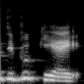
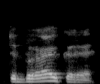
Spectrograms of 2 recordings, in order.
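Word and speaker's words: Pedro De Bruyckere: his name wrong, Pedro de Bruquier. No, that's completely wrong. Pedro. Oh, okay. Is, as in the Spanish way, and his last name is de Bruikere.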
